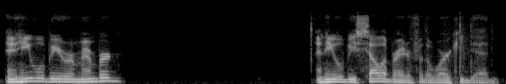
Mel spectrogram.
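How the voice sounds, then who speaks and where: A man's voice: mid-range voice, moderate pace, creaky. An American man hosting a talk radio show, speaking informally and reflectively in a conversational way.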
